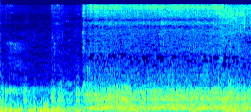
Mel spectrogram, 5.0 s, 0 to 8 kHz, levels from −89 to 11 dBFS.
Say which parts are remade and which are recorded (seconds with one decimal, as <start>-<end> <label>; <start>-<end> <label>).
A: 0.0-5.0 recorded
